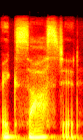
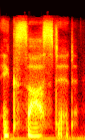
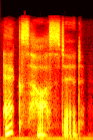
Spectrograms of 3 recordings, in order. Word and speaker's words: exhausted: So, you can say I am exhausted. Listen to the pronunciation. The H is silent. We do not say exhausted.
